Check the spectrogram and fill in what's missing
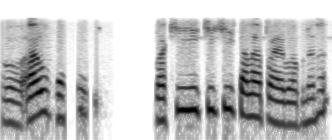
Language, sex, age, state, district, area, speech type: Assamese, male, 18-30, Assam, Charaideo, rural, conversation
